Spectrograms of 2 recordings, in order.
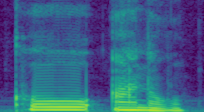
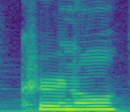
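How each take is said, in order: First: The word is sounded out letter by letter. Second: The word is said in its usual way. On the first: "it should be Ko Kowanal" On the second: "why is it pronounced like that?"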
